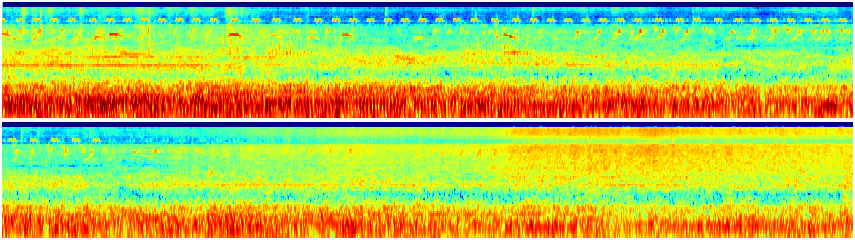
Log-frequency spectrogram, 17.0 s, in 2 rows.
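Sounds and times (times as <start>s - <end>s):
small birds chirping: 0.0s - 13.6s
steady low rumble: 0.0s - 17.0s.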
